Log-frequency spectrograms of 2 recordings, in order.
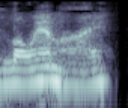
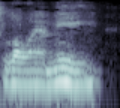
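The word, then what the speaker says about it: Lo-Ammi: Well, if I say the word "lo am I," and by the way, it should be pronounced "lo am me,"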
